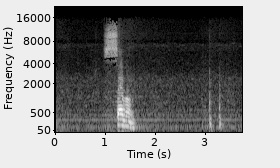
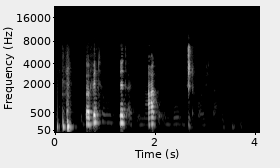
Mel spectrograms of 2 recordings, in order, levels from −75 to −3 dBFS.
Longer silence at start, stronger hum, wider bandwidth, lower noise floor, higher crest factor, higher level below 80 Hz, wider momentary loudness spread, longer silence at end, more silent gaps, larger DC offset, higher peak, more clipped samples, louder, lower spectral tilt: about the same, 0.05 s vs 0.15 s; neither; first, 16.5 kHz vs 7.8 kHz; second, -40 dBFS vs -66 dBFS; about the same, 18 dB vs 22 dB; about the same, -48 dBFS vs -48 dBFS; first, 28 LU vs 7 LU; second, 0.15 s vs 1.35 s; neither; neither; about the same, 0 dBFS vs -2 dBFS; neither; first, -13 LUFS vs -23 LUFS; second, -3.5 dB/octave vs -5 dB/octave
